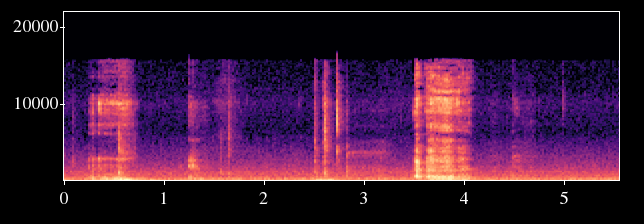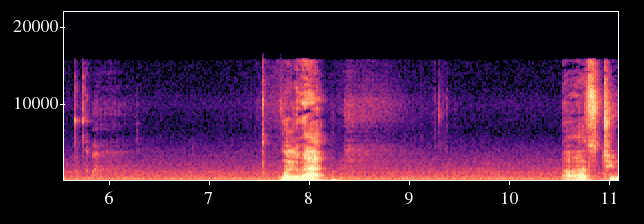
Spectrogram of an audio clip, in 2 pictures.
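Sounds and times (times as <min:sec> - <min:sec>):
computer keyboard keystrokes: 0:02.5 - 0:02.9, 0:05.6 - 0:05.9.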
